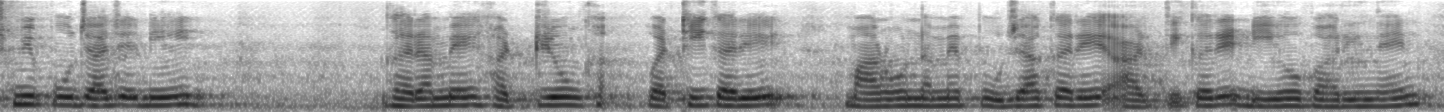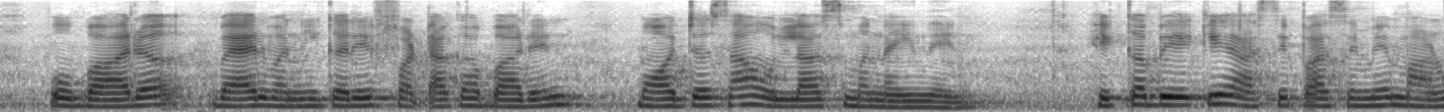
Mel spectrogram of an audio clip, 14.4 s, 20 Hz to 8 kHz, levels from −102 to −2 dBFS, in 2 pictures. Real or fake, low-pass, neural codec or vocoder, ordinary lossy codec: fake; none; codec, 16 kHz, 16 kbps, FunCodec, trained on Chinese and English, 50 frames a second; none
